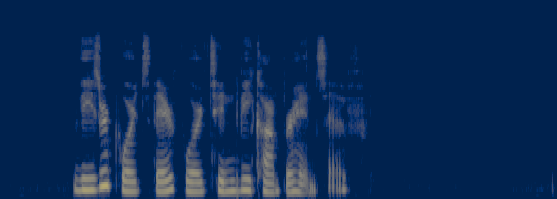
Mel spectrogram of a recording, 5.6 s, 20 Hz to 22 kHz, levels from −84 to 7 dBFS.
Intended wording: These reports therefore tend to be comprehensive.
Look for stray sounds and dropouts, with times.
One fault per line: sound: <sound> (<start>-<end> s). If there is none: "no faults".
no faults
